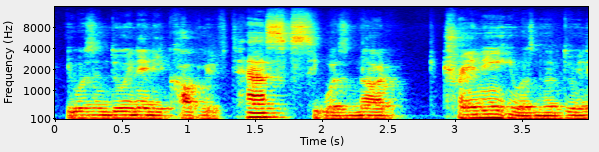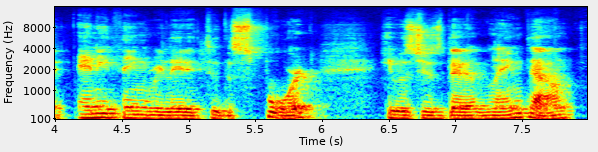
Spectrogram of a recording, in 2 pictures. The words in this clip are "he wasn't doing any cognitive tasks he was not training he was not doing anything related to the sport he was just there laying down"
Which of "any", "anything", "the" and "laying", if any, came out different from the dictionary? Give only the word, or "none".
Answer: none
